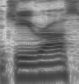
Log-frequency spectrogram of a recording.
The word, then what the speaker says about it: Gross: Is that the G Ross beer? Mm-hmm. Nice. I thought it was cross, but it's gross.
